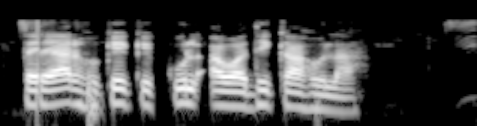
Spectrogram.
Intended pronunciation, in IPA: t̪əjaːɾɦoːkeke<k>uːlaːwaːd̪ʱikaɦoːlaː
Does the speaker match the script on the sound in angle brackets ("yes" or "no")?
yes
